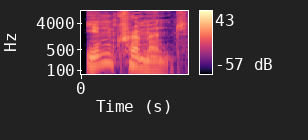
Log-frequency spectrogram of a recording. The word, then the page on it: increment: British English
